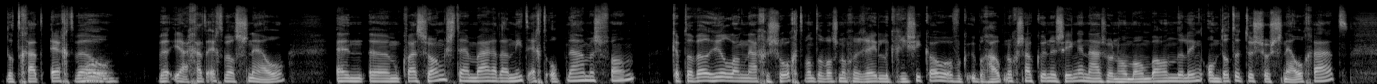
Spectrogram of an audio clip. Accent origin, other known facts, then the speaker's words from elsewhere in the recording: United Kingdom; Dutch is a second language; Want ik weet niet hoe die mensen zich hadden gedragen als ze me niet als Brit hadden gekend.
